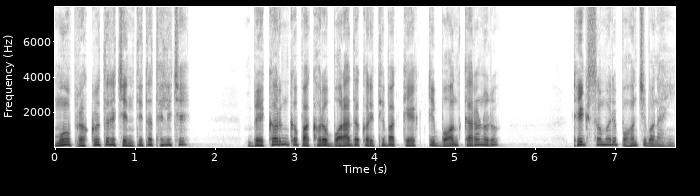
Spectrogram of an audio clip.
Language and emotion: Odia, fearful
